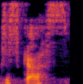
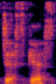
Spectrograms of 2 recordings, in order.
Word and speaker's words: Discuss: I ended up at discuss okay everyone thinks it's discus because of how it's spelled good but it's disc like know disc the license with spelling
